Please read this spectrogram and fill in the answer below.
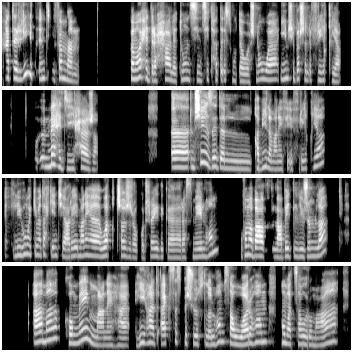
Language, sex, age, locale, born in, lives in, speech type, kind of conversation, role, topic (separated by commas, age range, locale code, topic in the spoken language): Arabic, female, 25-29, ar-TN, Tunisia, Germany, conversation, unstructured, none, إيه العصر التاريخي اللي نفسك تعيش فيه؟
